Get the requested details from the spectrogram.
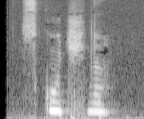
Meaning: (adverb) tediously, boringly (in a tedious manner); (adjective) 1. one is bored 2. short neuter singular of ску́чный (skúšnyj, skúčnyj)
- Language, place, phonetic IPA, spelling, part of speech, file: Russian, Saint Petersburg, [ˈskut͡ɕnə], скучно, adverb / adjective, Ru-скучно.ogg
